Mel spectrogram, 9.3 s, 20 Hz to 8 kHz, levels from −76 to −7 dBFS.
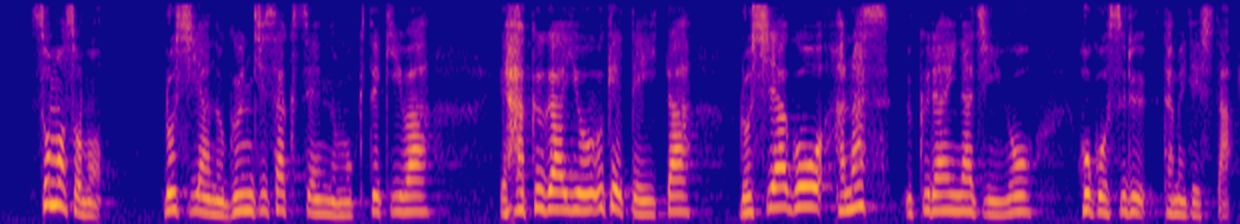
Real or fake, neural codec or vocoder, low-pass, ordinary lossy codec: real; none; 7.2 kHz; none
